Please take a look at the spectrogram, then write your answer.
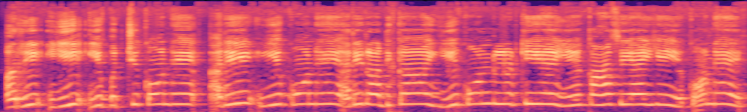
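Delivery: mild mock outcry of surprise; startled husband. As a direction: play a man lightly alarmed by a stranger. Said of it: "इतने ज़ोर ज़ोर से क्यों चीख रहे हैं". (चौंके हुए आदमी की हल्की चीख-पुकार)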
